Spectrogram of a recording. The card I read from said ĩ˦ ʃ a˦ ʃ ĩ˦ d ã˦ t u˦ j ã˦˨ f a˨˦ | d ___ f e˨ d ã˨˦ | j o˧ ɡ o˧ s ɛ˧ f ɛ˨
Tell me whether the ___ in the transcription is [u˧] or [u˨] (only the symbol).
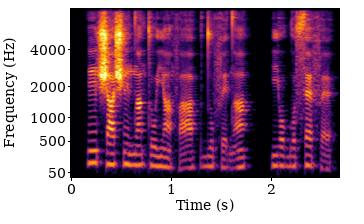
u˧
